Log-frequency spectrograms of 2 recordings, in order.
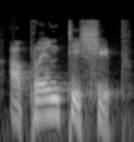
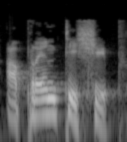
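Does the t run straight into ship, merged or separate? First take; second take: merged; merged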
